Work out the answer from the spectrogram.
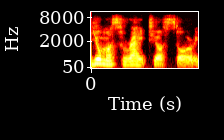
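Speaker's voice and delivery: very quiet, hushed, close-to-the-ear delivery. Retelling what a doctor said after church: imitating someone speaking very quietly. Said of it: "Very quietly".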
